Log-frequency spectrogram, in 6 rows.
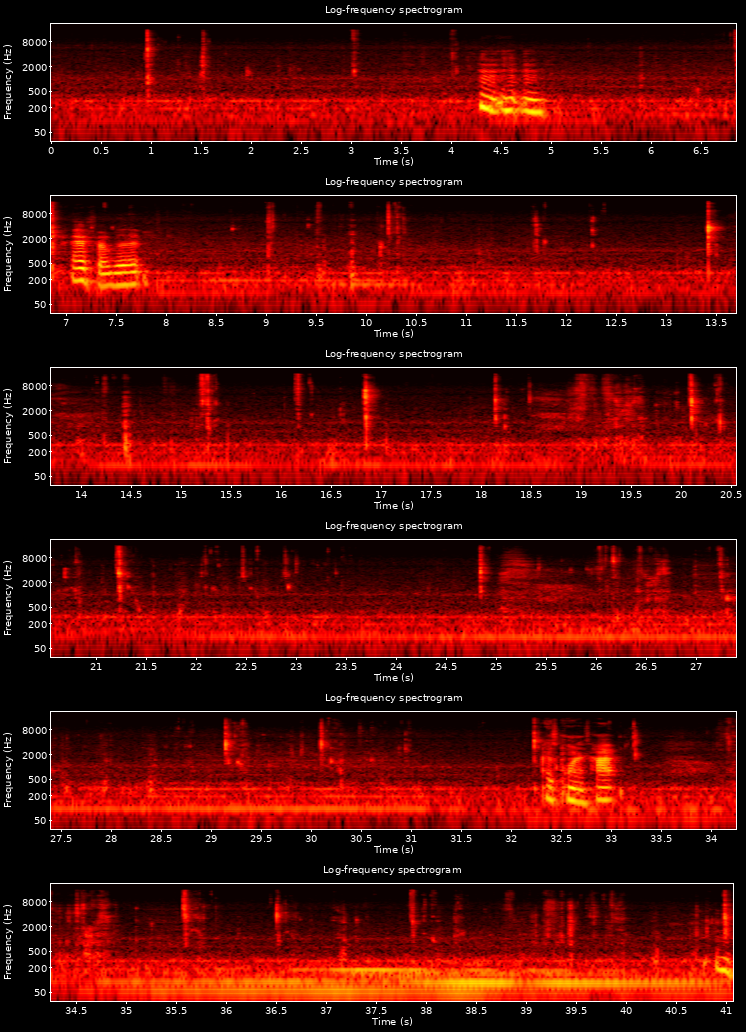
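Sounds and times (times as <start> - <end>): faint steady hum: 0.0 - 41.0
person chewing with lip smacks: 18.1 - 23.5, 34.0 - 41.0.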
